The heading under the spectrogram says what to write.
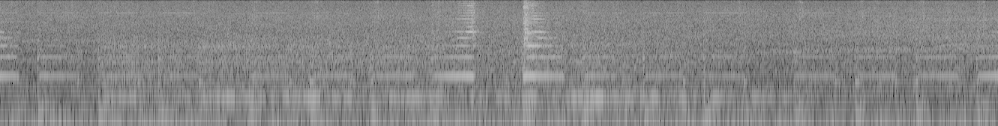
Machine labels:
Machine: slide rail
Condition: normal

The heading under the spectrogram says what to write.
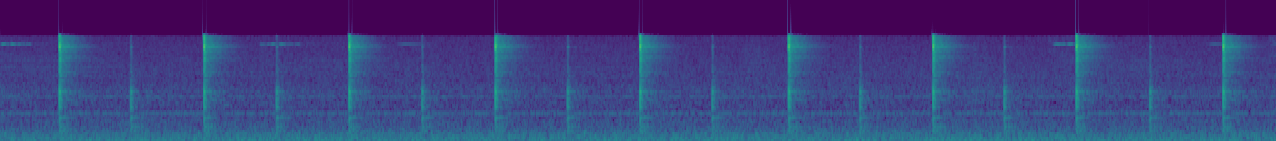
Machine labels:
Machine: valve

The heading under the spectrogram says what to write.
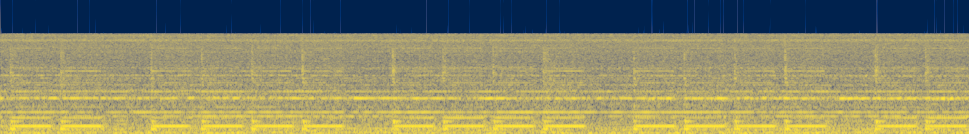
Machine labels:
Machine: slide rail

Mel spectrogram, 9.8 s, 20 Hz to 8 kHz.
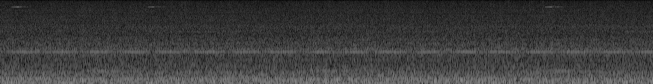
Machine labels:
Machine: slide rail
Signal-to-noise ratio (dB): -6 dB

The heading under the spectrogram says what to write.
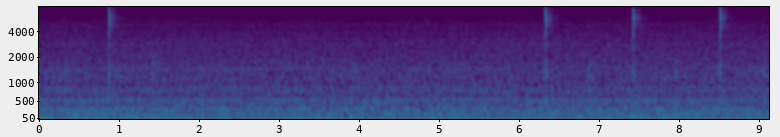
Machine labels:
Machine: valve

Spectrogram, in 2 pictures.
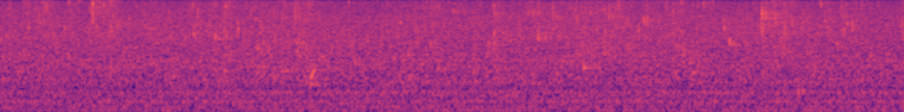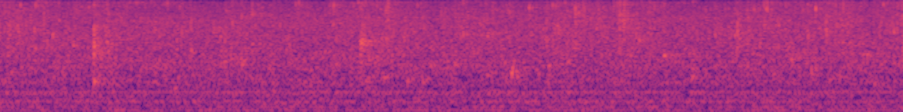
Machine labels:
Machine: pump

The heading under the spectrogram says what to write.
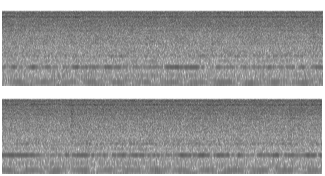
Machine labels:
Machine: fan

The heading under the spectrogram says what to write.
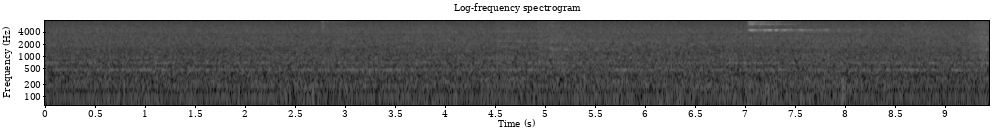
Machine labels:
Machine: fan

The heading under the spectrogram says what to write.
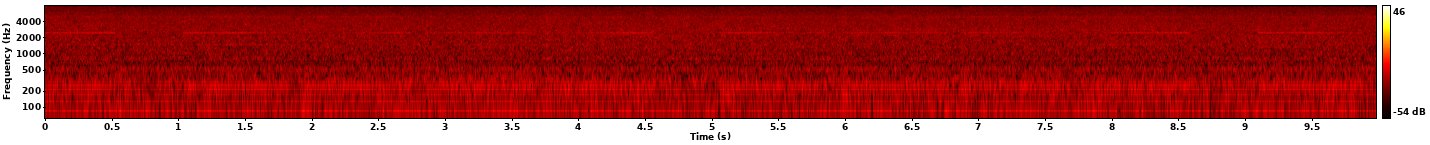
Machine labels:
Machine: slide rail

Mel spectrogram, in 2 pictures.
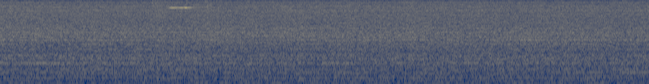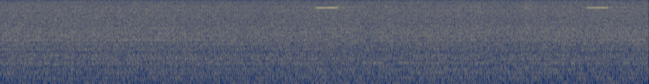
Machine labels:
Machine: fan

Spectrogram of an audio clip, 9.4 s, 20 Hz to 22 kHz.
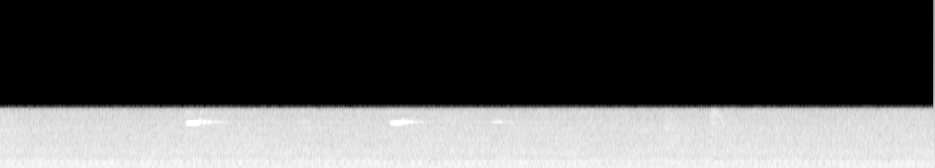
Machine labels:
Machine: fan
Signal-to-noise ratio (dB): -6 dB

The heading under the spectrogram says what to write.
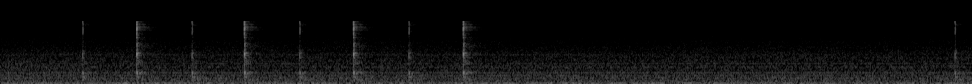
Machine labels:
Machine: valve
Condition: normal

